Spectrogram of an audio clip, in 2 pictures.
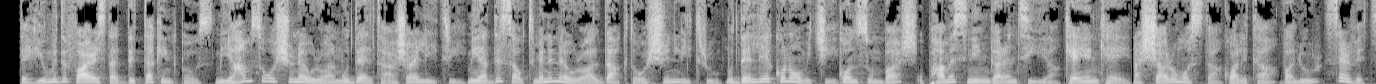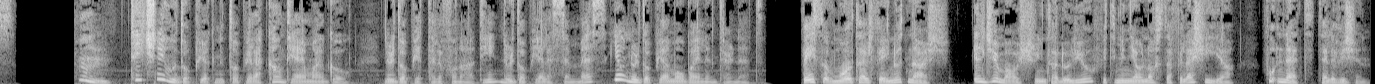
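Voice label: Maltese; Female; 30s-40s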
